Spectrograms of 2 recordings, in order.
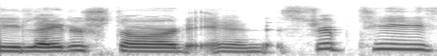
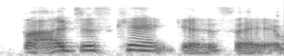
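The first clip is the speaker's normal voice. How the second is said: normal talking voice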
